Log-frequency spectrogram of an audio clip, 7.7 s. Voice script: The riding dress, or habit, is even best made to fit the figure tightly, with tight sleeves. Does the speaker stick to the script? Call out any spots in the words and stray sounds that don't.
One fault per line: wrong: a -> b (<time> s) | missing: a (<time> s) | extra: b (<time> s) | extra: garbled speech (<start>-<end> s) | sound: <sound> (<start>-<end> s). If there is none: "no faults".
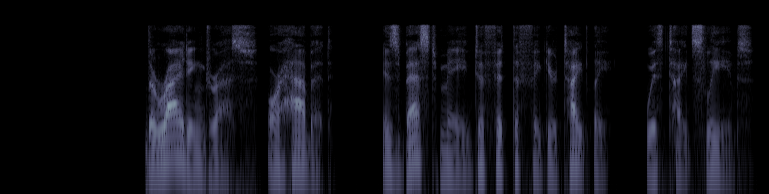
missing: even (4.0 s)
